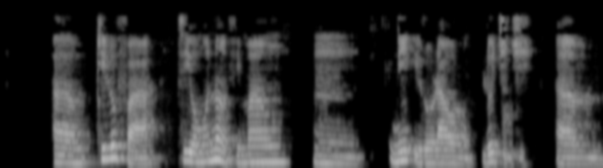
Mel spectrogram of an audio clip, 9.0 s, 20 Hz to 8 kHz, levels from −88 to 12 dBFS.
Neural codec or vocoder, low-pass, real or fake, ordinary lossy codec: none; 7.2 kHz; real; MP3, 24 kbps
